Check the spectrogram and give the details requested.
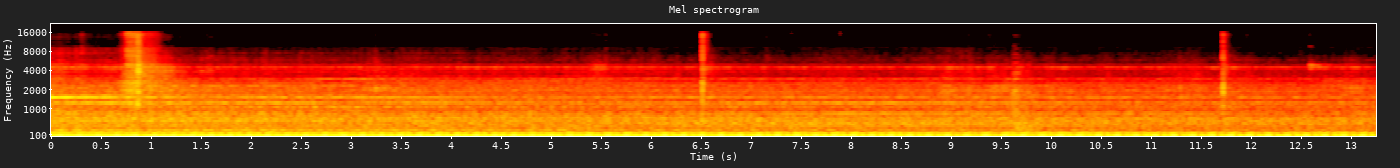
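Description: CSX freight train's diesel locomotives rolling past and away with a steady low engine drone, with the first freight car following on the rails. Three sharp clicks come through, one near the start, one in the middle and one near the end.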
